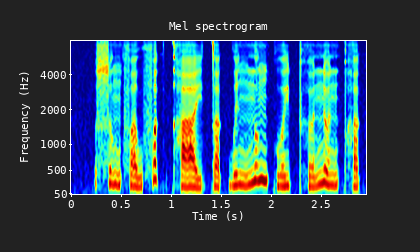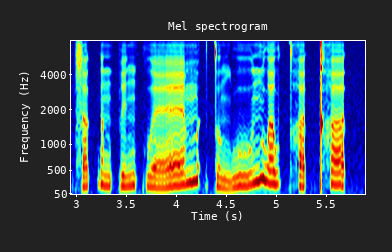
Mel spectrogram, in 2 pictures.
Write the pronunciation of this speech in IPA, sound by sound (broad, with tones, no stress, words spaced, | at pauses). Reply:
sʊ˧ŋfɐ˨wfɐ˥k̚ t̪ʰaː˨jt̪ɐ˨k̚ wɪ˧ŋn̪ʊ˥ŋkʷɐ˨˧j pʰɵ˨˥n ɵ˨˧npʰɐ˨˥k̚sɐ˨˥k̚ɐ˧n pɪ˨˧ŋkʷɛː˨˥m | t̪ʊ˨˩ŋwuː˨˥nwɐ˧w t̪ʰɐ˨t̚kʰɐ˧t̚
